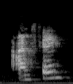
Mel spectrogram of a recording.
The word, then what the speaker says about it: Amcia: Angelica, did you say her name is pronounced Amcia? Amcia. Amcia.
